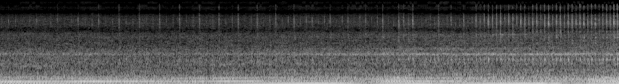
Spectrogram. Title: Major Clicking noises and vibrations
